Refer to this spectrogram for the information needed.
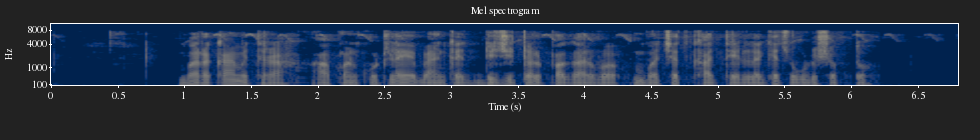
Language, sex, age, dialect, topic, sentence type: Marathi, male, 18-24, Northern Konkan, banking, statement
